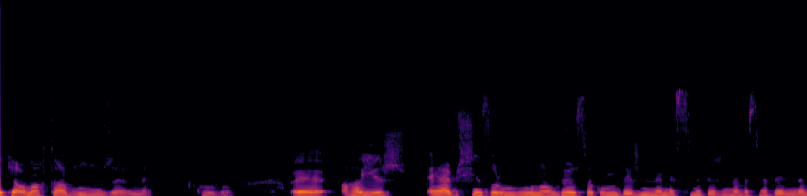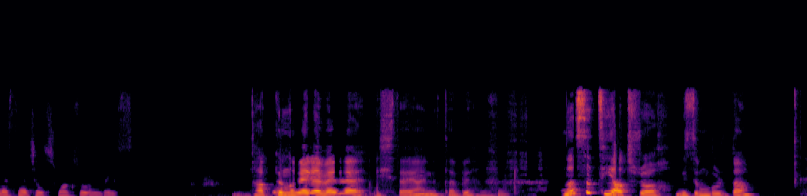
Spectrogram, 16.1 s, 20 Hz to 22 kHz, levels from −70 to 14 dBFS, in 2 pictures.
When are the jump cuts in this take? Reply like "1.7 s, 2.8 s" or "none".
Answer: 13.1 s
